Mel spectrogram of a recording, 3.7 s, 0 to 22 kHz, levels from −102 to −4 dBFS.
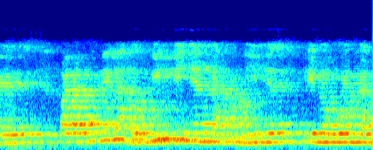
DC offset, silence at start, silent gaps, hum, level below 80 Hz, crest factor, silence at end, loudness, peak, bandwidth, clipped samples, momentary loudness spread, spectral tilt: under 0.1%; 0 s; none; none; -68 dBFS; 14 dB; 0 s; -30 LUFS; -16 dBFS; 7.4 kHz; under 0.1%; 6 LU; -5.5 dB/octave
